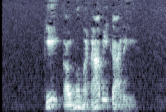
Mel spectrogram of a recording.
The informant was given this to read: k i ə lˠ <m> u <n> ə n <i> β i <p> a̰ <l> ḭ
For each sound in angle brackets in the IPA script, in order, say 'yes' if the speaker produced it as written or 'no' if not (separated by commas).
no, no, no, no, no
